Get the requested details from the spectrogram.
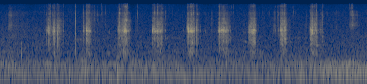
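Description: A pepper mill grinds in short, rhythmic crunching bursts.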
